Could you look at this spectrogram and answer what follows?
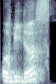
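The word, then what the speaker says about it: Óbidos: au 9 octobre à Obidos je prononce ça bien tu le proposes tu le dis à la portugaise donc c'est cool si vous êtes français en général en français on entend plutôt Obidos c'est à 40 minutes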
